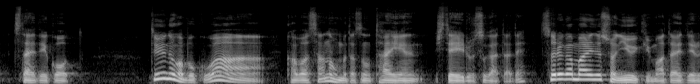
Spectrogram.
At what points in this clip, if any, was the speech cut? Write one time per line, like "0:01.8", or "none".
0:02.8
0:04.3
0:05.3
